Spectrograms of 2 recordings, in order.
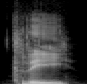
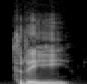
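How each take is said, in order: The two takes are said the same way.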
